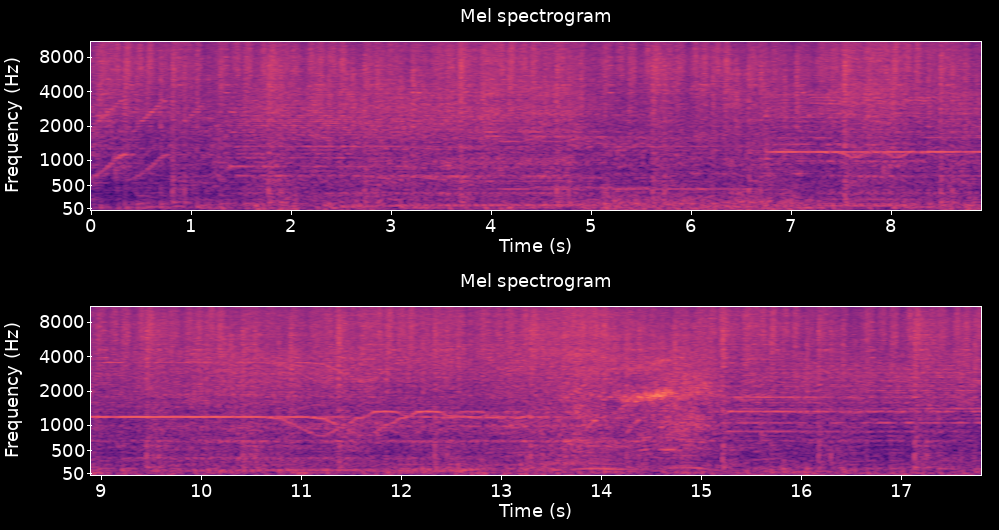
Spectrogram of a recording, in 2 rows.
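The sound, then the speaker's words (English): Drag race cars, one of them an LS6 Chevelle, make a loud, continuous engine roar that holds steady throughout. A high, wavering squeal rises above it midway, and no voices are heard. “It's like a great movie scene here. The drag race.”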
